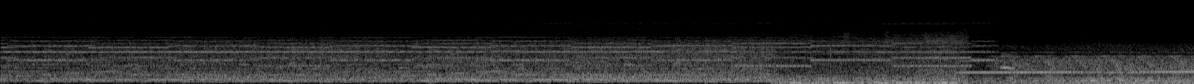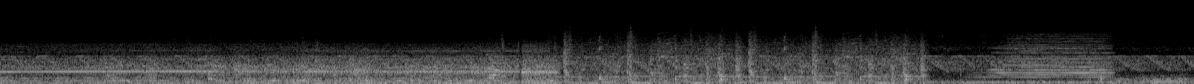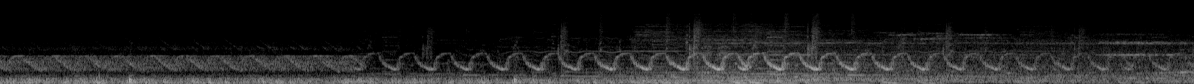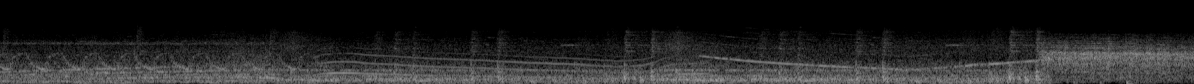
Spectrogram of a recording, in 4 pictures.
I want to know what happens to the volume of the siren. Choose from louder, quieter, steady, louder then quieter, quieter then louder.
louder then quieter.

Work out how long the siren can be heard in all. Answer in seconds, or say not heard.
48 s.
